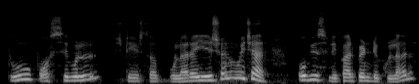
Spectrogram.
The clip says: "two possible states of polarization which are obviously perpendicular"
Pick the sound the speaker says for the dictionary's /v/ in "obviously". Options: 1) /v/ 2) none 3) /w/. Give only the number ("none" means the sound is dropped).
2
